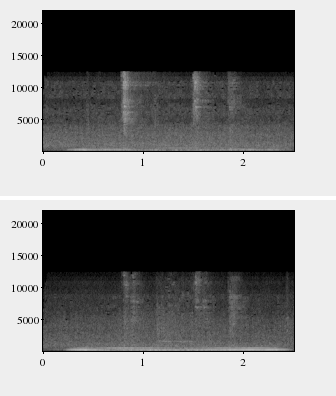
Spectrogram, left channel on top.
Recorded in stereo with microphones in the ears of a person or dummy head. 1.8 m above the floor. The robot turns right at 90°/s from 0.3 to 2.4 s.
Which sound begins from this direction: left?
A snare drum, at 0.8 s.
